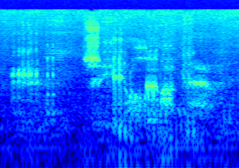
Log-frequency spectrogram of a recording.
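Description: Faint whispered speech in a near-silent, echoing hall, with a few soft murmured words.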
